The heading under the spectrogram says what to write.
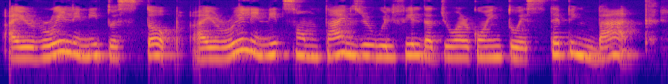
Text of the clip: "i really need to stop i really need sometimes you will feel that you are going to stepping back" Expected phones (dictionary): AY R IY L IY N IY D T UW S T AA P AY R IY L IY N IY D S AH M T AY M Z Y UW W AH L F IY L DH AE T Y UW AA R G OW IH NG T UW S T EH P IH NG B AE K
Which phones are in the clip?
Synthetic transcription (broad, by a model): AY R IY L IY N IY D T UW S T AA P AY R IY L IY N IY D S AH M T AY M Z Y UW W AH L F IY L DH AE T Y UW AA R G OW IH NG T UW S T EH P IH NG B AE K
